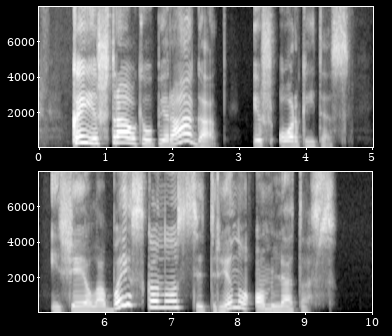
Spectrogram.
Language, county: Lithuanian, Panevėžys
